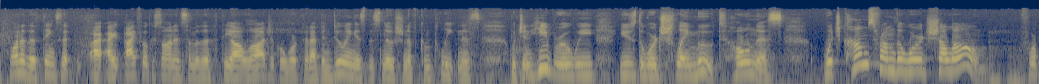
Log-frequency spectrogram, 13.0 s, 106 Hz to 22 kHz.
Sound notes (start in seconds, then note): 8.1 foreign language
